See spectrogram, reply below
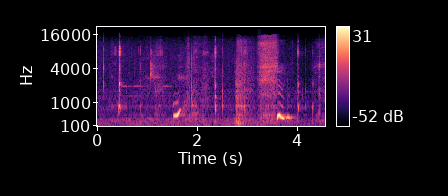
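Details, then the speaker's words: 2-month-old baby boy with hiccups while being recorded by his father; brief, abrupt voiced catches at irregular intervals amid soft baby sounds and breathing; infant hiccups. "can't stop hiccuping you're on camera daddy is recording this handsome man"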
